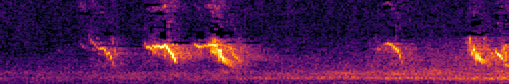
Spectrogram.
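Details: Eurasian tree sparrow at its nest site on a roof, chirping in quick, high, downward-sweeping notes, three close together and then two more, with soft ambient noise.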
